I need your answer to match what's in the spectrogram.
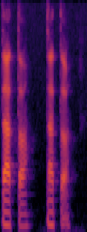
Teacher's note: also happen with a t plus th sound so we have thatth we don't say both the T and theth because again it's just really difficult thatth compared to just saying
